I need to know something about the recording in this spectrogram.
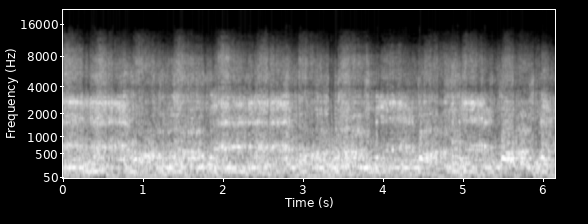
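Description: Live metal band playing loudly with no singing: distorted electric guitars and bass hold chords that change about once a second, over drums.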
